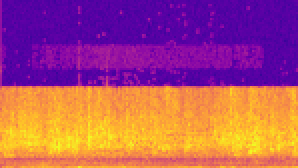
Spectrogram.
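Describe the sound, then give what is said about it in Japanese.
Hot water running from a tap in a soft, continuous hiss that stays even throughout without breaks. “お湯が流れる。”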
